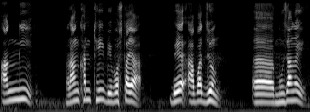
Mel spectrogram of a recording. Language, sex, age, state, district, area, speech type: Bodo, male, 45-60, Assam, Udalguri, rural, spontaneous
